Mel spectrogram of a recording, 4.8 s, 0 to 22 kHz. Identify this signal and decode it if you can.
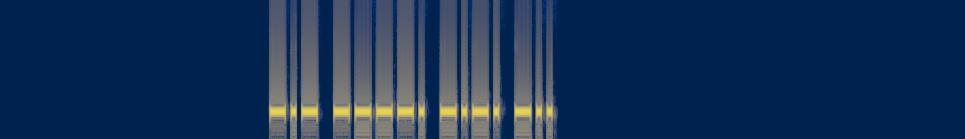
Morse code, heard as a keyed tone, about 42 wpm, 700 Hz. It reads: K9CD
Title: USA Call Signs - 4 Characters - Repeated 2x - 45wpm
